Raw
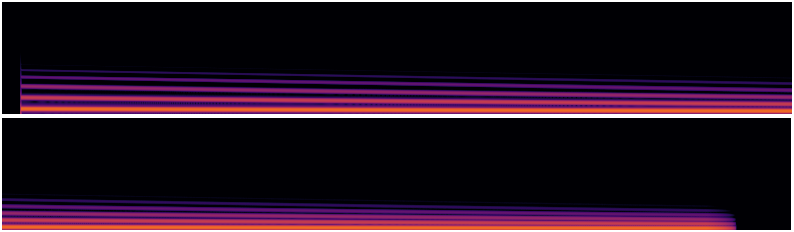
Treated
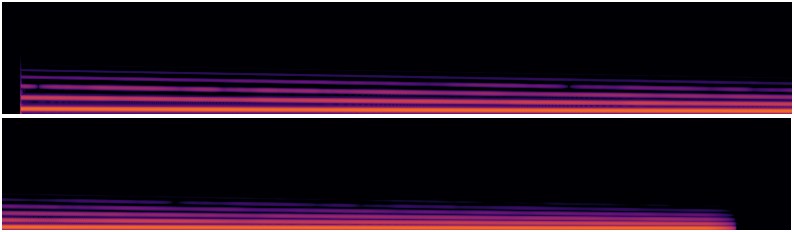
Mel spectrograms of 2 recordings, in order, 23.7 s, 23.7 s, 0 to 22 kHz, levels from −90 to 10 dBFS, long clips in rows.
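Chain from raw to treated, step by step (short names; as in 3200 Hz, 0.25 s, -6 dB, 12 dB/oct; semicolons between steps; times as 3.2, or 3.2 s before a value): on a send: synth low-pass 970 Hz, resonance Q 4.3 + reverb RT60 0.25 s, pre-delay 3 ms, DRR 13 dB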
